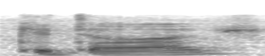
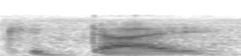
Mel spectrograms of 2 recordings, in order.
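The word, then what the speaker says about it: Kitaj: Kittage. No, it's pronounced Kittai.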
